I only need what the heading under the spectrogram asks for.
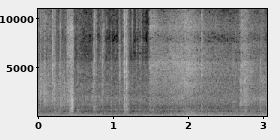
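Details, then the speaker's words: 2009 Saturn Aura 2.4 Ecotec after a cranks-but-no-start repair, running with a forgotten injector plugged back in after an earlier misfire. Steady, even low hum and a mild rev with no stumble. "So she probably run a lot better now with all 4 injectors plugged in."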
